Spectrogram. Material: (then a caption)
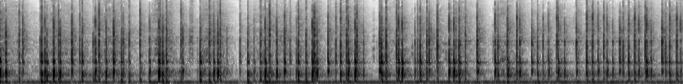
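Paperboard. Long painted nails rapidly tap and scratch the printed paper-covered board cover of a solid hardcover book, its front cover facing out. The result is a quick, continuous run of short, dry clicks and scratchy brushing with almost no ring, over a faint steady low hum.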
